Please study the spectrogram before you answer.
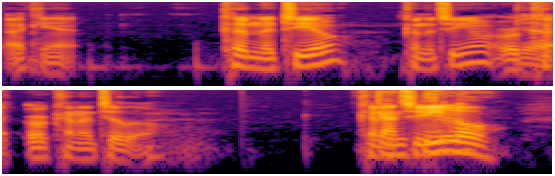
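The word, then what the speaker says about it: Canutillo: You want to pronounce that? I can't. Canatillo or Canatillo? Cantillo.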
